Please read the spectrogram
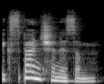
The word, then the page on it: expansionism: British English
